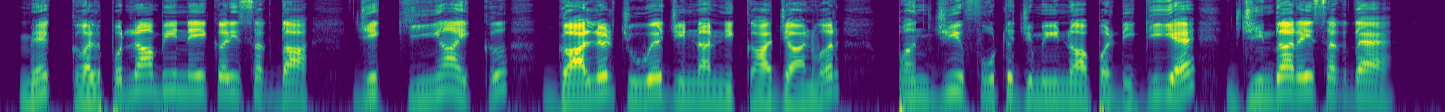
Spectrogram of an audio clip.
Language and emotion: Dogri, surprised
